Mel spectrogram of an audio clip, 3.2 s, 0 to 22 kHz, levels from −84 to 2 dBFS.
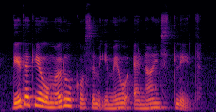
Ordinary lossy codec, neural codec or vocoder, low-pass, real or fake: none; none; 19.8 kHz; real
